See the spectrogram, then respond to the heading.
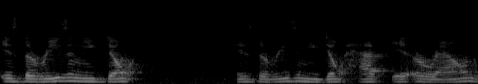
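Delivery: ordinary talk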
